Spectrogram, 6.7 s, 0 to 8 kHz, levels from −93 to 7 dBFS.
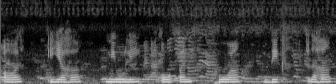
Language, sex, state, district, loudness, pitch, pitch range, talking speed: Hindi, female, Madhya Pradesh, Dhar, -13 LUFS, 220 Hz, 215-240 Hz, 60 wpm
